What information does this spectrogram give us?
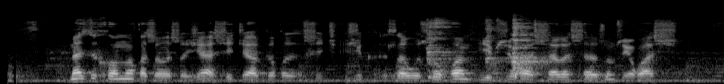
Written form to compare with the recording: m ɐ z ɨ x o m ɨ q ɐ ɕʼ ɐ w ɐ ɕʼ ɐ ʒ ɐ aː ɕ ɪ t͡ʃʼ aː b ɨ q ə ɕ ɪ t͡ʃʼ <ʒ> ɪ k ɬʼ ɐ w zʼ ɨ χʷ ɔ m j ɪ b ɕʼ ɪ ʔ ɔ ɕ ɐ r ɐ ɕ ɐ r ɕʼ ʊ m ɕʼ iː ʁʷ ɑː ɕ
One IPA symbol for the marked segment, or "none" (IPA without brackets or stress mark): ʒ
